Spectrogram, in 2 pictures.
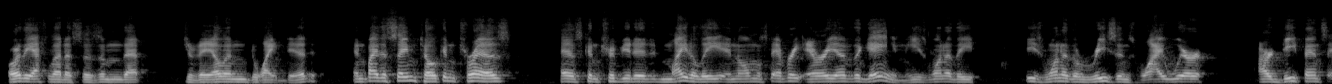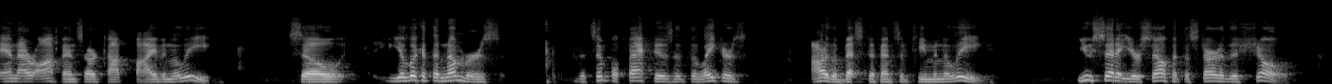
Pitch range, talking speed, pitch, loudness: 120-145 Hz, 175 wpm, 130 Hz, -26 LUFS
